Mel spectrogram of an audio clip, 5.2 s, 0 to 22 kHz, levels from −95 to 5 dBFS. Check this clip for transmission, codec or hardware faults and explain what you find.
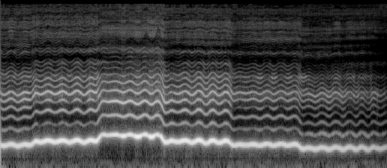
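No transmission, codec or hardware faults turn up anywhere in this music clip.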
